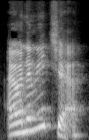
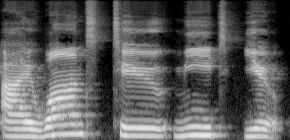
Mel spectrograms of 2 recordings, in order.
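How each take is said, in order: First: The last word is reduced to 'ya'. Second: The last word is a full 'you'. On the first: It sounds like everyday American speech. "most Americans don't talk like this, right? We say" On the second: It sounds like textbook speech. "If you talk like a textbook"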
